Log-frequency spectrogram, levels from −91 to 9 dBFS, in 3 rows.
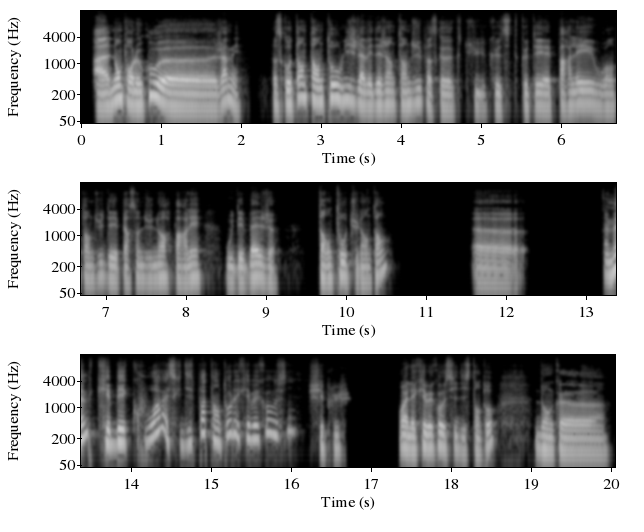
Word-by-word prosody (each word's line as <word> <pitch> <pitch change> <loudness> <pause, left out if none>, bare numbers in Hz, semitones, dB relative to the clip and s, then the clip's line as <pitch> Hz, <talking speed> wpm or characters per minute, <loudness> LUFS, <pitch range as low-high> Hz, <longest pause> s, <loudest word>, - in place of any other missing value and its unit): Ah 110 0 +7
non, 155 +5 +6
pour 130 -5 +5
le 120 0 +5
coup, 185 +8 +4
heu, 110 -4 +6
jamais, 135 -5 -1 0.4
parce 115 -1 -3
qu'autant 130 +8 +3
«tantôt,» 155 0 +3
oui, 155 0 -1
je 140 -2 -4
l'avais 115 -3 +3
déjà 120 +1 0
entendu 120 +2 -4
parce - - -4
que 105 -2 -3
tu 105 -2 -11
que 110 +2 -7
s 105 - -9
que 115 - -4
tu 115 - -5
aies 110 - +1
parlé 120 +4 -1
ou 110 -2 -6
entendu 110 +2 -6
des 110 -3 -2
personnes 110 +1 -6
du 105 0 -8
nord 115 +1 -3
parler 110 +3 -2 0.3
ou 105 - -4
des 100 +1 -1
belges, 110 0 +2 0.5
«tantôt» 120 +2 0
tu 105 -3 -10
l'entends 125 - -4 1.0
heu, 90 -2 -3 1.2
même 200 - +4
québécois, 170 - +1
est-ce - - -3
qu'ils 150 - -13
disent 160 +2 -7
pas 270 +7 0
«tantôt» 195 +2 -3
les 255 -4 -2
québécois 205 +5 -2
aussi? 295 +4 -7
Je - - -12
sais 130 - -3
plus. 120 0 -12 0.6
Ouais, 130 0 +5
les 115 -1 +2
québécois 125 +3 +2
aussi 125 -1 -3
disent: 105 -2 -9
«tantôt», 100 -2 -3 0.5
donc 115 -3 -3
heu 105 -2 0
120 Hz, 175 wpm, -23 LUFS, 105-145 Hz, 1.2 s, Ah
